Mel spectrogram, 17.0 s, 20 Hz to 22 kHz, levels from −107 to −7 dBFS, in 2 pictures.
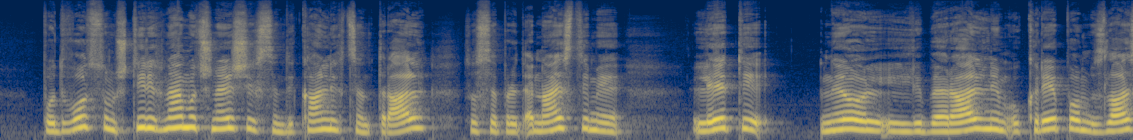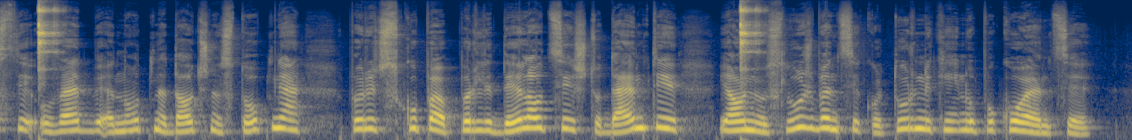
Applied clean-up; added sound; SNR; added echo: none; Tambourine; -1 dB; none.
